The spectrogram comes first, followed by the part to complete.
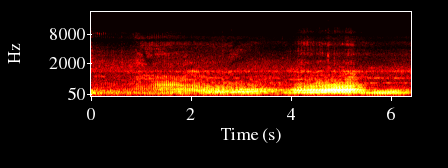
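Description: Road traffic passing: motor vehicle engines swell and fade twice, the louder pass about five seconds in.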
